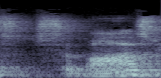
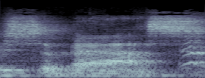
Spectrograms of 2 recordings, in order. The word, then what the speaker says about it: Sabas: Sabas and I'm like oh it's Sabas we've been mispronouncing it well then I talk to Jennifer today and she says it's actually sebass and it's just seems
